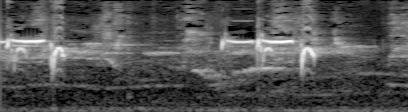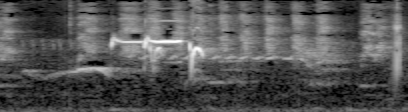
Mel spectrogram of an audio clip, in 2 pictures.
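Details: Prinia song for luring other birds into song: three loud bursts of high whistles and snapping downward notes, about two seconds apart, with quiet chatter between them.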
